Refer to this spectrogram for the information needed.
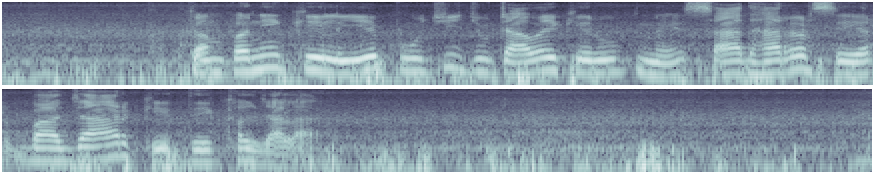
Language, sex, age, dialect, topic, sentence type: Bhojpuri, male, 41-45, Western, banking, statement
